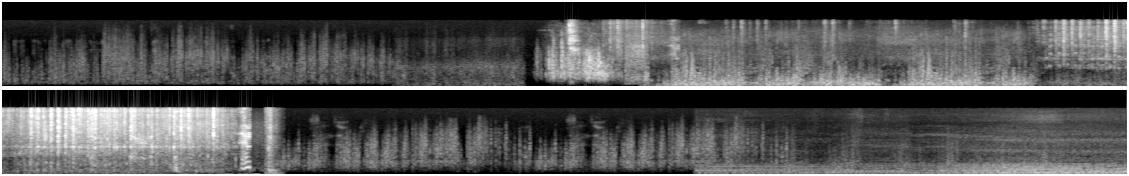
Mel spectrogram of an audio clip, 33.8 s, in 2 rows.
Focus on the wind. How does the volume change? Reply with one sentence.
The volume of the wind goes up, then down.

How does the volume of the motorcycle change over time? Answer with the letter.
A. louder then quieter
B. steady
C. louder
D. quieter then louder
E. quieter
C.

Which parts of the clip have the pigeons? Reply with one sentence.
You can hear the pigeons from 9.0 to 21.1 s.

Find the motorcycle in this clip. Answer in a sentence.
You can hear the motorcycle from 27.2 to 33.7 s.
